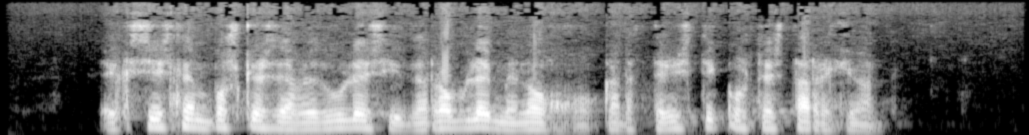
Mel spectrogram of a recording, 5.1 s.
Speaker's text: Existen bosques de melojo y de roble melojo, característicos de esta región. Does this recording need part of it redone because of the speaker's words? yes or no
yes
